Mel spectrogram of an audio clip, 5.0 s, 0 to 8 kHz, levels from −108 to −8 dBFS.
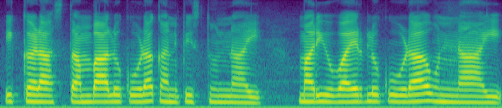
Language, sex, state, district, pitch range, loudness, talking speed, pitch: Telugu, male, Telangana, Hyderabad, 175-190 Hz, -16 LUFS, 95 wpm, 185 Hz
